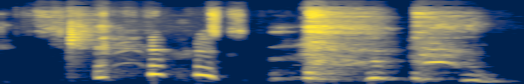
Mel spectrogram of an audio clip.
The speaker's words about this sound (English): Excuse me. Jeez. Cough up a lung, dude.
